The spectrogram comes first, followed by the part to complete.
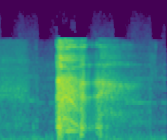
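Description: A man clears his throat close to the microphone, a sudden loud sound about three quarters of a second in, in two parts, the second weaker.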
